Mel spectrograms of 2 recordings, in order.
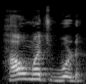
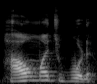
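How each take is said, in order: First: How much wood called out loud; loud tongue twister start. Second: Slow explaining reread. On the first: Teacher calls out the woodchuck line to students, loud. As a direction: announce it boldly to the class. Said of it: "Speak them repeatedly". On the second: Teacher rereads the line to explain it, slow. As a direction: go back over it word by word. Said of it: "ચકનો earth". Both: Shown as a demonstration.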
